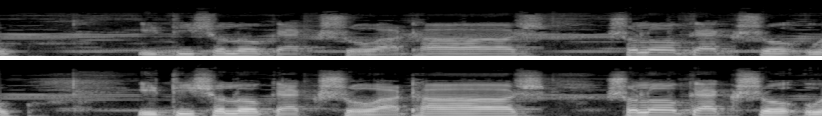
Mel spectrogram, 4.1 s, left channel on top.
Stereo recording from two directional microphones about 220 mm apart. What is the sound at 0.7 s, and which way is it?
Speech, 50° right (ahead or behind).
